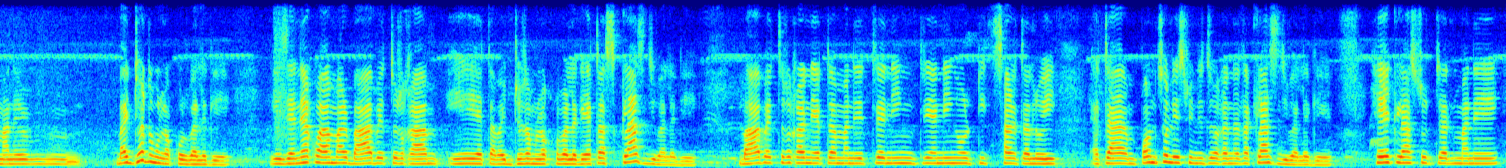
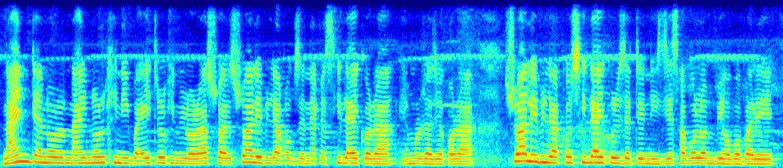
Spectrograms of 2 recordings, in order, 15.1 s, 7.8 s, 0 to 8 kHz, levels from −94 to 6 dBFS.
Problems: background sounds at intervals, background conversations at intervals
